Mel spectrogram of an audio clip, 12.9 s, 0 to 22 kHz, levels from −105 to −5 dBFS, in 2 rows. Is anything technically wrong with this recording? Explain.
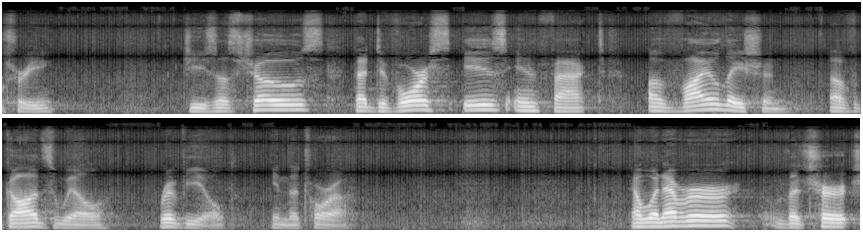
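Yes. Channel delay (comb filtering) runs throughout the clip: one channel arrives a fraction of a millisecond late, around 0.15 ms, and the mono sum cancels shared content at evenly spaced frequencies, starting near 3 kHz. The result sounds hollow and phasey, with fixed notches in the upper range.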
